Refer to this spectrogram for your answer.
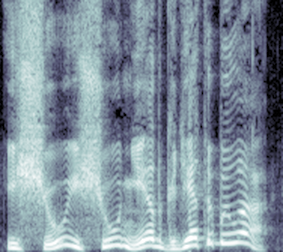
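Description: A man reading an audiobook, voicing an excitable, impulsive young gentleman who speaks in agitated, exclamatory outbursts. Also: high-pitched, measured pace, breathy edge, pitched above the performer's own voice, full character voice. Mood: pleading.

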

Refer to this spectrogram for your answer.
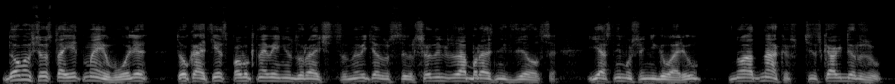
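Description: A man's voice: mid-range voice, quick pace, few pauses, no echo, close to an everyday voice. A man voicing a nervous, ambitious young man in an audiobook reading, speaking hesitantly and defensively.

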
